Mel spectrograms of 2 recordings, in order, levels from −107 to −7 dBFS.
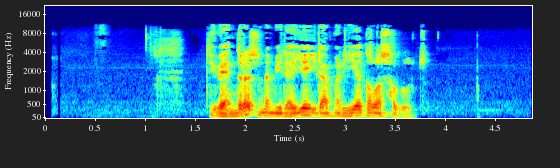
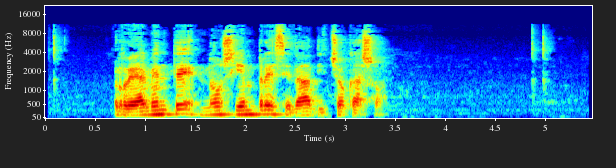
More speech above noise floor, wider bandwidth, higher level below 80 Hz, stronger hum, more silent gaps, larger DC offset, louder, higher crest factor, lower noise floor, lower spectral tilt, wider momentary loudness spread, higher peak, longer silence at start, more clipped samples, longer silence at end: second, 44 dB vs 50 dB; about the same, 11.5 kHz vs 11.5 kHz; first, -46 dBFS vs -60 dBFS; neither; neither; neither; second, -23 LUFS vs -18 LUFS; about the same, 22 dB vs 20 dB; about the same, -67 dBFS vs -68 dBFS; about the same, -4.5 dB/octave vs -4 dB/octave; first, 21 LU vs 9 LU; about the same, -4 dBFS vs -2 dBFS; first, 1.1 s vs 0.7 s; neither; second, 1.05 s vs 2.1 s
